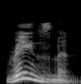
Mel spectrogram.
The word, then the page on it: reinsman: British English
